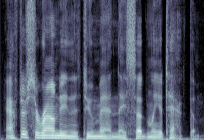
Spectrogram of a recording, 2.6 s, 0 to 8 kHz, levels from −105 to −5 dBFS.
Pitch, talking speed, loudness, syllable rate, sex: 105 Hz, 210 wpm, -21 LUFS, 6.8 syllables/s, male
